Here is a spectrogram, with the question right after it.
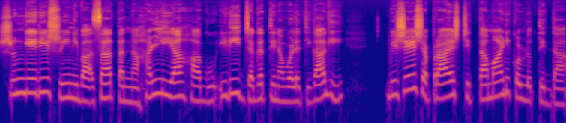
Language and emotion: Kannada, neutral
